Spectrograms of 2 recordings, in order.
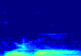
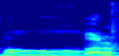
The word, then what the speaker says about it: Bourbon: So like uh I know purists will probably correct me and say it's it's pronounced borbal. It's like yes. Oh, barb barbone.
